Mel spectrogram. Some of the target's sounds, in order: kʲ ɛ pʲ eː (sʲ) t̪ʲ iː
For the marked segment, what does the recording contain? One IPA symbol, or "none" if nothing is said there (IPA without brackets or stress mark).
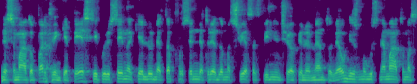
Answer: sʲ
